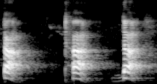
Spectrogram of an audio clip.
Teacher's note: फिर देखिए तो अब तक जिह्वा आपकी जो तालु के पास आई थी, टेढ़ी होकर टच कर रही थी, वह जिह्वा पूर्ण रूप से फैल गई और फैल करके जो दांत है उसको अब छू रही है, दांत और मसूड़े को दबा रही है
